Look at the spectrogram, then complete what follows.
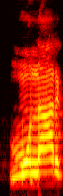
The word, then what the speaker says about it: monarch: एक मोनार्क होता है, MONARCH, मनार्क, मनार्क का अर्थ जो होता है सम्राट या राजा होता है, सम्राट या क्या होता है, राजा।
